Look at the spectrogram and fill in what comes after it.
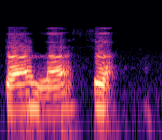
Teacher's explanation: La, compared to ta, there is degree of touch is lesser.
